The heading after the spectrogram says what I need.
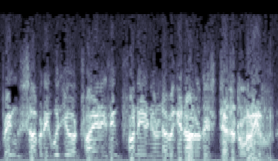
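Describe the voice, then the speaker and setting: A man's voice: high-pitched, steady tone, rapid-fire, noisy background. A menacing desert gunslinger barks terse threats down a telephone line. His voice is filtered and dull, in the manner of 1950s radio drama on an old lo-fi recording. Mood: threatening, commanding. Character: menacing male gunslinger killer phoning in threats.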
